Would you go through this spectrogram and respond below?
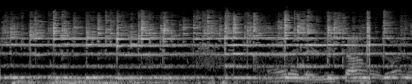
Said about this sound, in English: Well, now we've done that and we've heard the cowbells, we better go find the cows.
